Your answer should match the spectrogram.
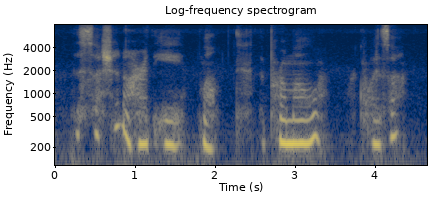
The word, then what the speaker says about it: Rayquaza: So, the most notable pulls from this session are the promo Rayquaza. I usually say Rayquaza, but I've heard it pronounced Rayquaza, so I kind of alternate the pronunciation to cover the bases.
